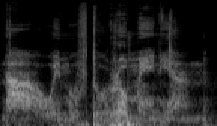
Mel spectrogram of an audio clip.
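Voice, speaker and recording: Slow soft ASMR whisperer from Portugal. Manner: soft whispering, slowly repeating each phrase. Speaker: ASMR creator.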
